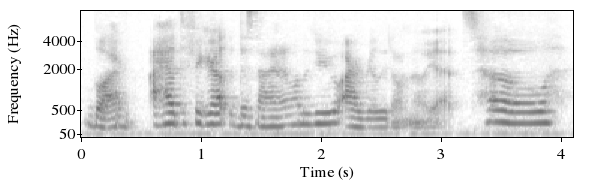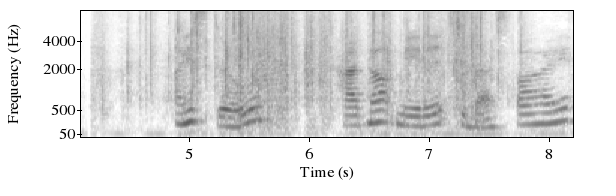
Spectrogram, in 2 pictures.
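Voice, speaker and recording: A woman's voice: medium pitch, moderate pace, background noise. A young woman in her twenties chatting casually to the camera in a late-night vlog, rambling with many fillers and self-mocking asides. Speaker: vlogger.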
